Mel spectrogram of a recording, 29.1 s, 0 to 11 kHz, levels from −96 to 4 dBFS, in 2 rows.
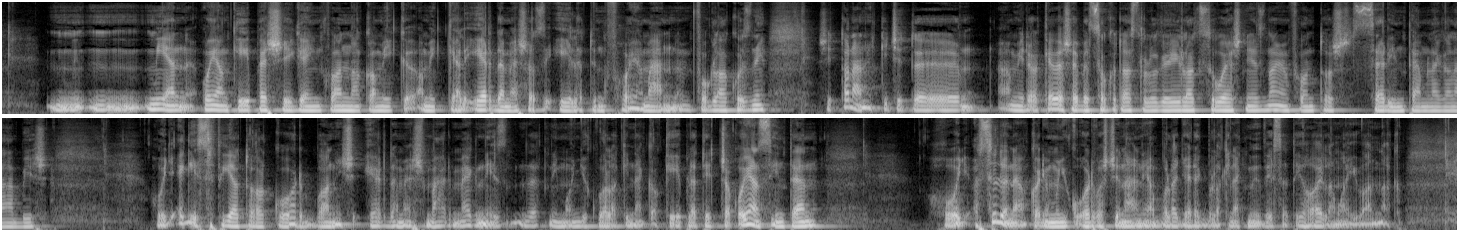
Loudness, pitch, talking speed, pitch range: -21 LUFS, 125 Hz, 115 wpm, 120-135 Hz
